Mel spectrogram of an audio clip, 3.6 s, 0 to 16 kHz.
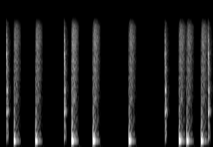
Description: drum loop bust percussion 125, Classic Chicago House; Sample Magic; Drum Loops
